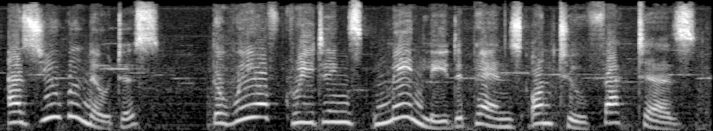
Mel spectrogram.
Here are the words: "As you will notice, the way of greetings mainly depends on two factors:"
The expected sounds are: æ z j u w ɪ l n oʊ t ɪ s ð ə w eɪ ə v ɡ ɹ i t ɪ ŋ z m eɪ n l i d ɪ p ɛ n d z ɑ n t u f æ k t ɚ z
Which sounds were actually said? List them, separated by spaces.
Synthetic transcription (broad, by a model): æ z j u w ɪ l n oʊ t ɪ s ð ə w eɪ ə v ɡ ɹ i t ɪ ŋ z m eɪ n l i d ɪ p ɛ n d z ɑ n t u f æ k t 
